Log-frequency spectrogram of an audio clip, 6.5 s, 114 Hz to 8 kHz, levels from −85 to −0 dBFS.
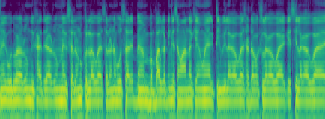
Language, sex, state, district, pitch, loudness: Hindi, male, Bihar, West Champaran, 110 Hz, -13 LUFS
